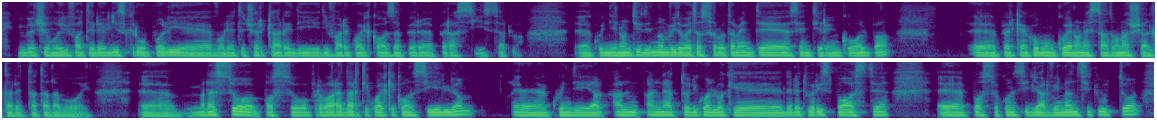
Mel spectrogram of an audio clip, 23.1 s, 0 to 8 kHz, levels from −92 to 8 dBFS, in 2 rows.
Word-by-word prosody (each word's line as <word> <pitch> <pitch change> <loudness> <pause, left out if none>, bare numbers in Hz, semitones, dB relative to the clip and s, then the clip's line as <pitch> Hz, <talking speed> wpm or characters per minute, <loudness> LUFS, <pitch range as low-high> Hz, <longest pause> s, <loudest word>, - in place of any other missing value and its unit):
invece 100 0 -2
voi 95 +1 +1
fate 95 +1 -2
degli 95 +1 0
scrupoli 100 0 -1
e 90 -1 -1
volete 90 +1 -3
cercare 90 -1 -2
di 90 0 -1
di 95 +1 -4
fare 95 0 -2
qualcosa 90 0 -2
per 90 -2 -3
per 90 -2 -5
assisterlo. 85 0 -8 0.5
Ehm, 85 +3 -3
quindi, 90 +1 +1
non 95 0 +3
ti 95 0 +1
non 100 +1 +3
vi 105 - +3
dovete 100 0 +2
assolutamente 100 0 +1
sentire 95 0 -3
in 90 - 0
colpa, 95 +3 -1 0.8
ehm, 95 -2 0
perché 95 0 -2
comunque 95 +1 +2
non 95 0 +2
è - - +1
stata 90 0 -1
una 95 0 +2
scelta 90 -1 -2
dettata 85 +1 -4
da 85 0 -2
voi. 80 -2 -5 0.5
Ehm, 85 -2 -2
mhmm, 95 +6 -6
adesso 110 -2 +4
posso 95 0 -1
provare 100 +2 +2
a - - +3
darti 100 +2 +1
qualche 100 -1 +1
consiglio: 105 +5 +1 0.4
ehm, 95 -3 +1
quindi 100 0 +1
al 95 -1 +1
al 105 -1 +1
al 110 -3 0
netto 105 0 +1
di 105 - +2
quello 100 -1 +3
che 95 -2 +2
delle 100 +1 +1
tue 105 +2 -1
risposte, 105 +1 +1 0.4
ehm, 95 -1 +1
posso 100 +1 -2
consigliarvi 100 -1 +1
innanzitutto, 110 +5 +1
95 Hz, 160 wpm, -22 LUFS, 90-100 Hz, 0.8 s, adesso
